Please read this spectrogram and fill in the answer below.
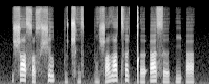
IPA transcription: ʃ i˥ sˤ ø˩ s ʃ ə˥ l pː ə̤˩ ʈ͡ʂʰ ɛ̤˩ s pː a̤˩ ʃ i˥ ðˤ e˥ tʰ ɐ˥ ǃ ɐ˩ ʔ a˥ s ə˩ | i˩ ʔ a˩

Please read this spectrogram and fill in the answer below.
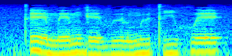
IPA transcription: tʼ e˦˨ m e˨˦ m ɡ e˨ v ɨ˨ l m ɨ˧ tʼ i˧ xʷ e˦

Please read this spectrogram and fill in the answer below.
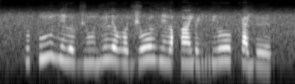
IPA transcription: u k ũː d ẽ l o l d͡ʒ ũː d ʉ l e ʁʷ ə˞ d͡ʒ oː l z ẽ l ʉ qʷ ã j ə˞ rʲ oː k a j ø

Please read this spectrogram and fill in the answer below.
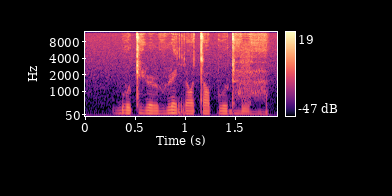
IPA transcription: ɓ u ʈ e̤ ɭ ʊ ɭ ṳ ɭ ɘ r ɔ t ɒ p u ɖ a̤ v a̤

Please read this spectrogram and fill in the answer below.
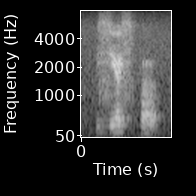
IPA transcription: zʲ ɜ sʲ p ɤ

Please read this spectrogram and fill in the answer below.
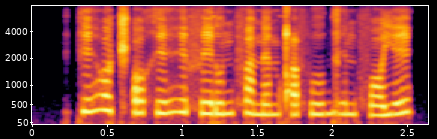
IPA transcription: k ɪ ɦ ɔ t͡ʃʼ ɔ x ɪ ɦ ɪ f e ɾ u n f a n ɛ n qʼ ʊ f u ɡʱ ɪ n f ɔ j e

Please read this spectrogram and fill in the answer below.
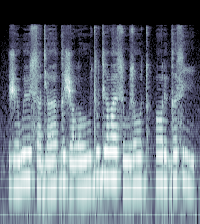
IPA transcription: ʒ ʏ˨ w ʏː˦ s ɐ˨ d j ɐː˨˦ ɡ ə˦ ʒ ʏ˨ lˠ uː˨˦ d u˦ d i˦ lˠ ɛ˦ s uː˨ z o˦ d | ɔ˦ ɾ ʏ˦˨ ɡ ə˦ s i˦˨

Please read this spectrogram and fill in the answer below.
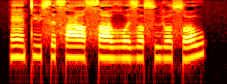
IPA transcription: ɛ̃ t y s ə s ʕ a sˤ ɛ ʁʷ ɛ z ɔ s v y sˤ o w

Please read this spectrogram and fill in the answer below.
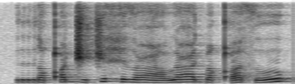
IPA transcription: r ɯ qʼ o d͡ʒ i t͡ʃ e h e ð o ʕ ɑ β ɯ ʕ i ɡ͡b e qʼ ɯ θ o

